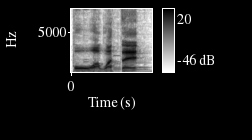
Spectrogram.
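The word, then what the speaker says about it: 大慌て: While O Awate, it's accented on the A, so on the first syllable of the second part of the compound, as we have seen a typical position for strictly Japanese compounds.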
